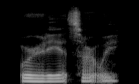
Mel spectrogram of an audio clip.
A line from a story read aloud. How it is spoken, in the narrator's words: Steve murmurs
